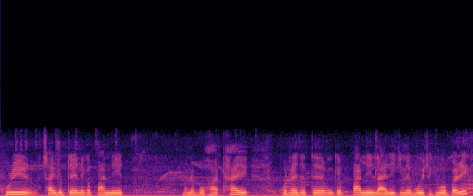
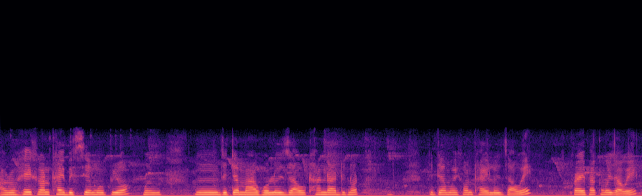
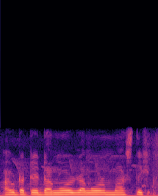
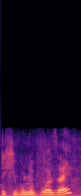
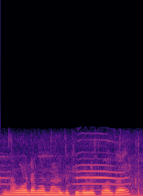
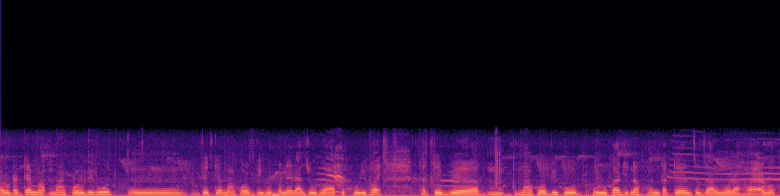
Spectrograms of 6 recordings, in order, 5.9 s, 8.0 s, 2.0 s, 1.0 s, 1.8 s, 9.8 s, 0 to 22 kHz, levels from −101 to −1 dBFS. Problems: background sounds at intervals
